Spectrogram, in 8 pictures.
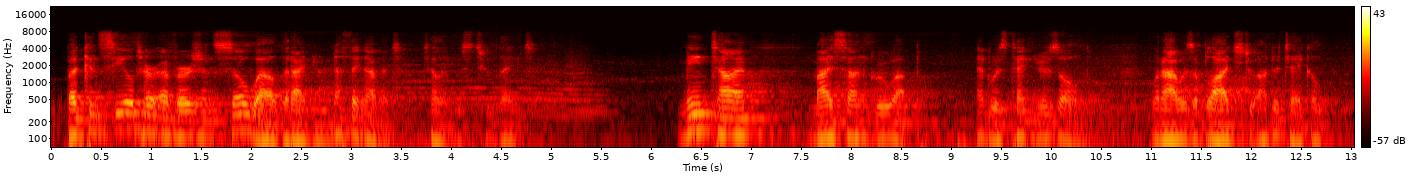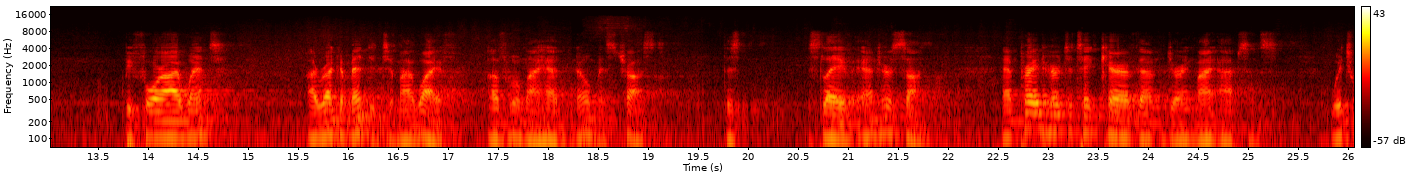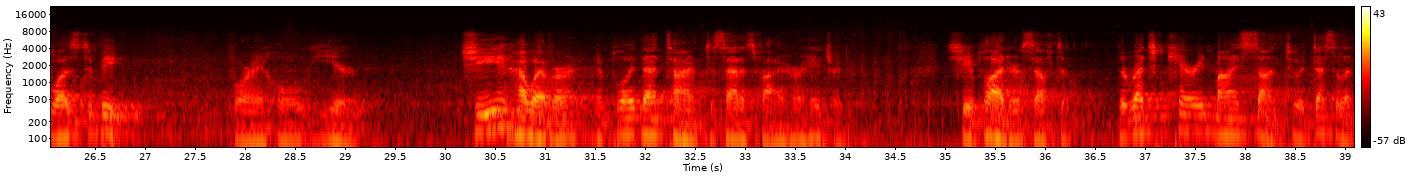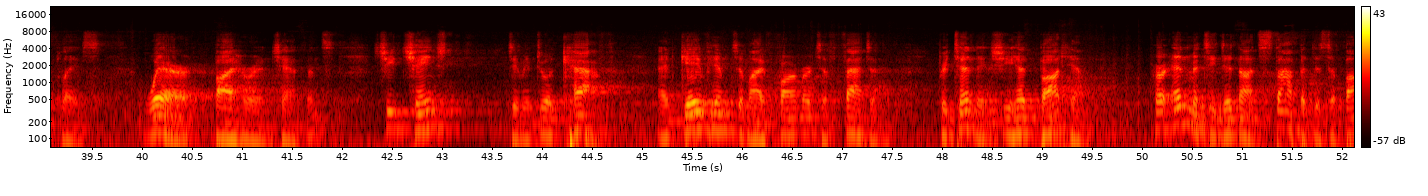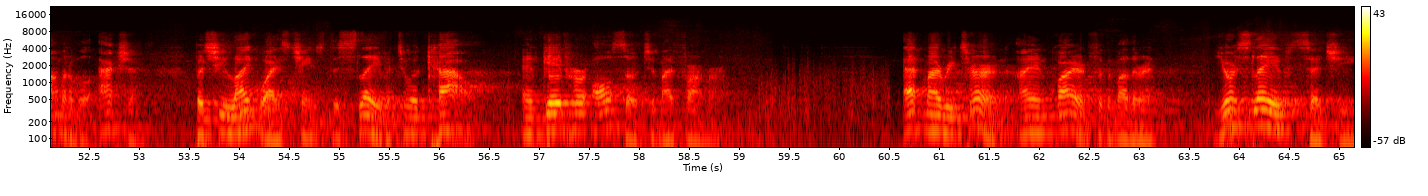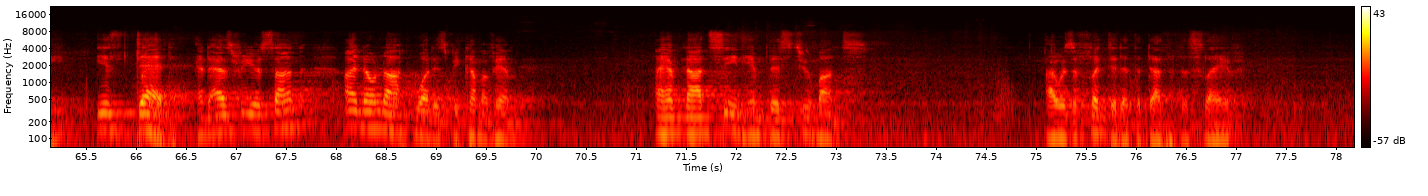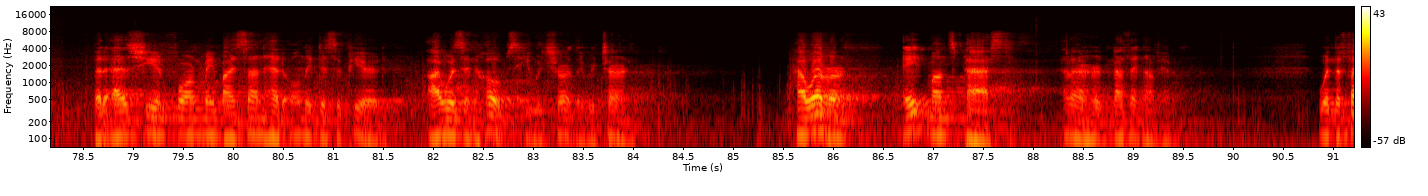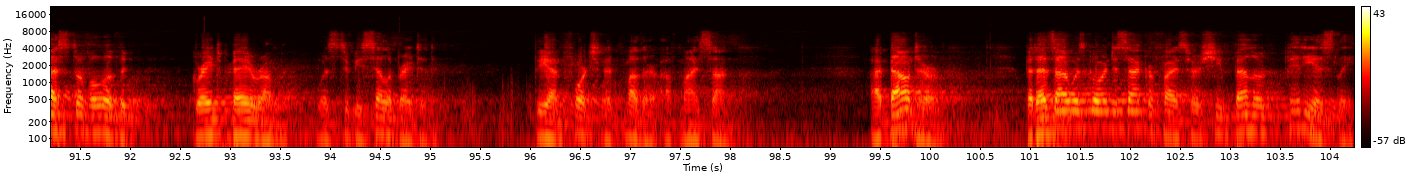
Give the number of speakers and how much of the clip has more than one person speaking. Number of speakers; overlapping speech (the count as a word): one, no overlap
